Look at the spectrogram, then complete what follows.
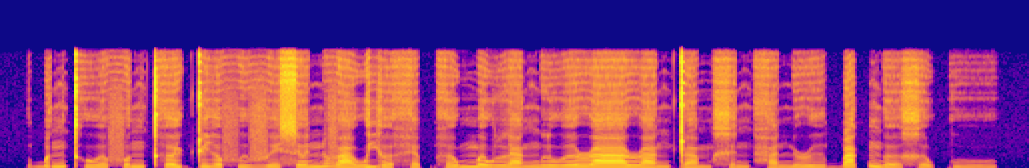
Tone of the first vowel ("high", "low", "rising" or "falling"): rising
